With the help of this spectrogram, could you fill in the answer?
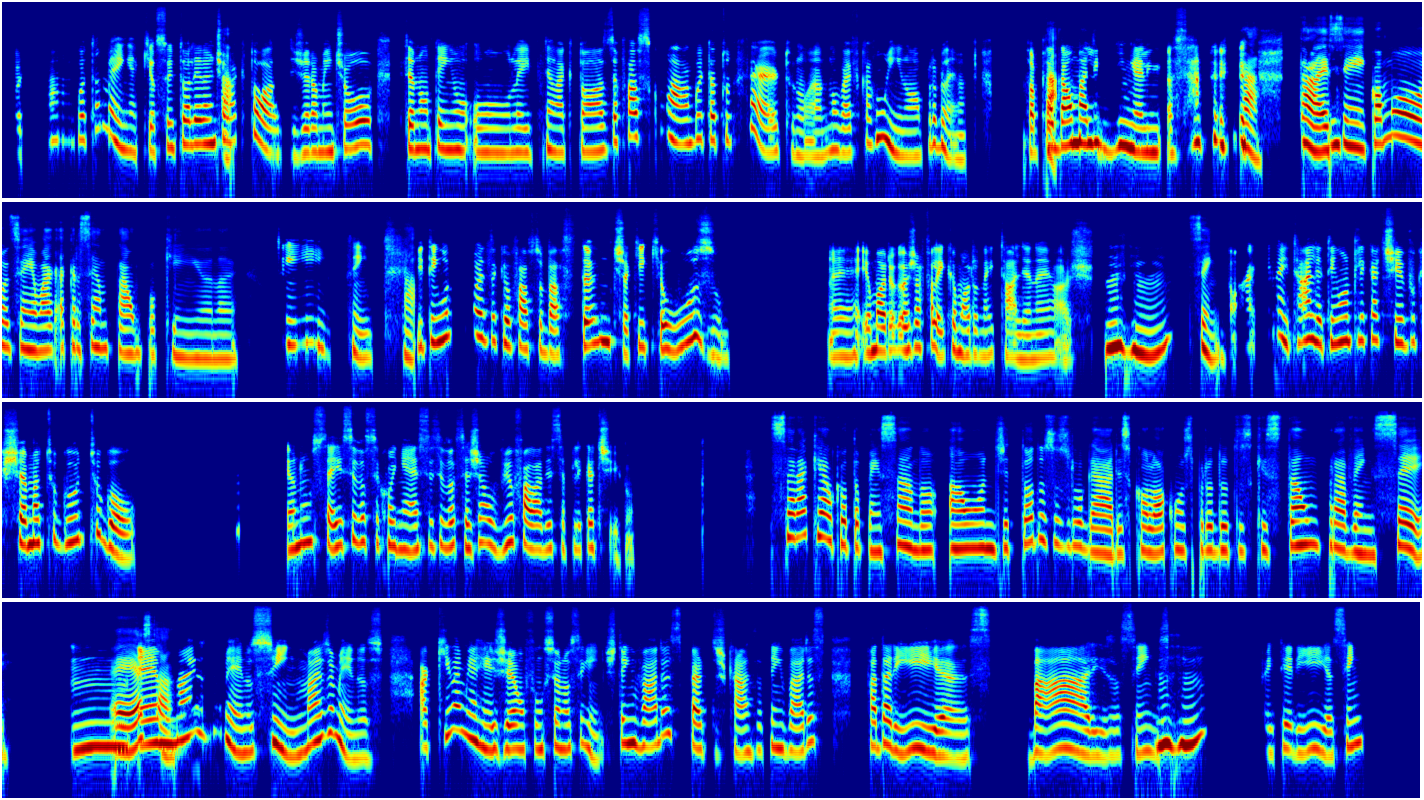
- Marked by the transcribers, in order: giggle; other background noise; tapping
- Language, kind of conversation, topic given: Portuguese, podcast, Como reduzir o desperdício de comida no dia a dia?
